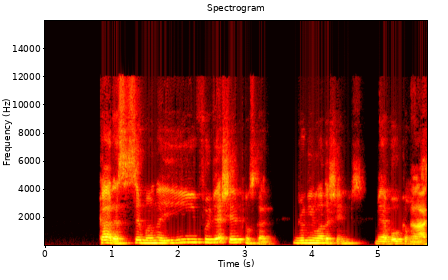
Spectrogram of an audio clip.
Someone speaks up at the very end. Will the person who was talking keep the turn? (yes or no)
no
